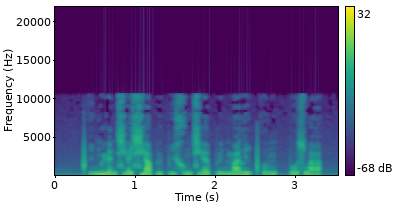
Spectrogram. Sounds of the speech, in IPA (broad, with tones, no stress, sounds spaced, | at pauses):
pʰ i˧˥ ŋ l ɥ ɛ˨˩ n ɕ j ɛ˧˥ ɕ j ä˥˧ p y˥˩ p i˥ x ʊ˨˩ ŋ ɕ j ɛ˥ p y˧˥ n m ä˥˧ l i˥˩ pʰ ɤ˥ ŋ | p o˧˥ ʊ̯ s w ä˨˩˦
